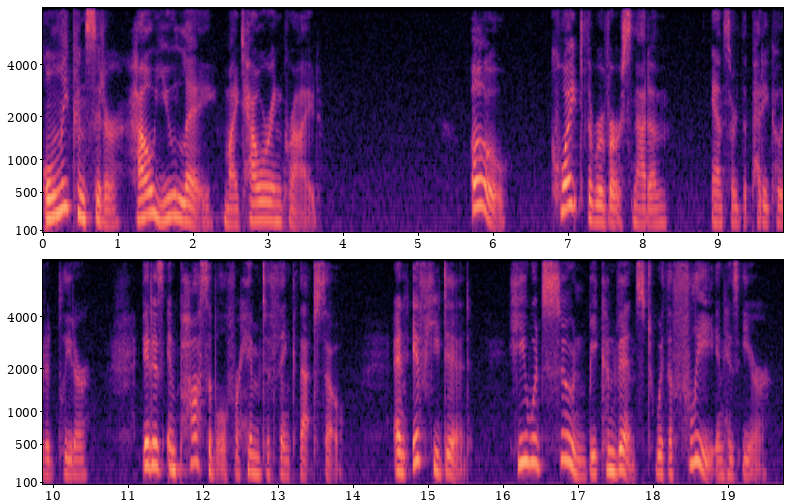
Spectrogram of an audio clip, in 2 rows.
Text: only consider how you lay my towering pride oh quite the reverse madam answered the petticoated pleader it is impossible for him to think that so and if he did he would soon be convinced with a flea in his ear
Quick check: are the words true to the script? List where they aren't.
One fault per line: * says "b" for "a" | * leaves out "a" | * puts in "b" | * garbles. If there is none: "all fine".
all fine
